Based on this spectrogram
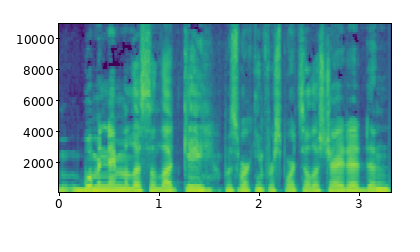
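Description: A woman with a fairly low pitch and an ordinary speaking voice talks at a fairly quick pace with ordinary pitch variation, recorded dry and close with no echo. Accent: American. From Brooklyn, New York. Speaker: veteran hockey sportswriter. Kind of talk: interview storytelling.

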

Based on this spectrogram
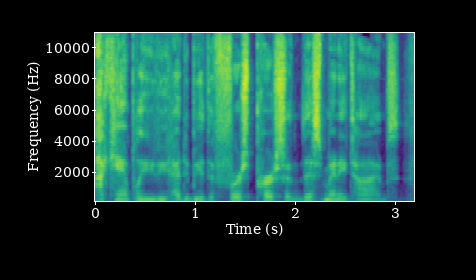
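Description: A man with an American accent talks at a very fast pace with lively intonation. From US Midwest. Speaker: comedian and actor. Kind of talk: casual chat. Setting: studio.

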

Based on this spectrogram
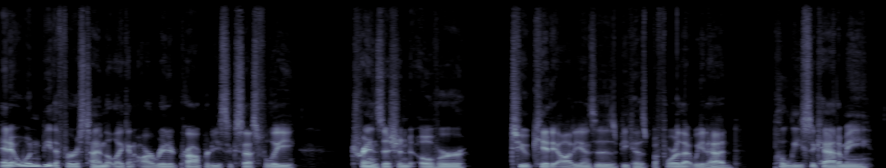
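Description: A man with a plain, everyday voice and fairly low pitch speaks at a fairly quick pace with fairly even intonation, on a very clean recording with a silent background and a dry, close sound with no echo. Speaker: comics podcast co-host. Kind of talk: casual chat.

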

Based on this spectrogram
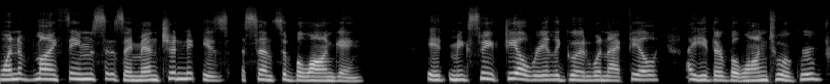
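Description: A woman speaks in a normal speaking voice at medium pitch and a moderate pace. The recording is very clean with a silent background, dry and close with no echo. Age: 60s. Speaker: gratitude and mindfulness expert. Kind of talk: interview.

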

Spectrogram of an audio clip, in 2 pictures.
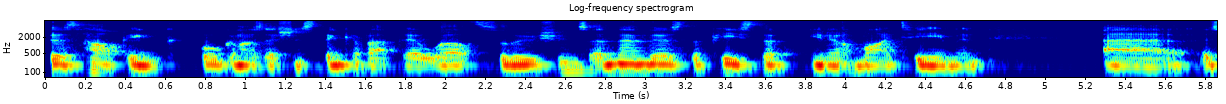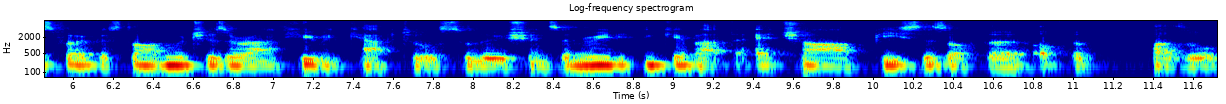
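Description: Speaking very fast, this man has a New Zealand accent. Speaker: talent management consultant. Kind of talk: interview. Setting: remote call.

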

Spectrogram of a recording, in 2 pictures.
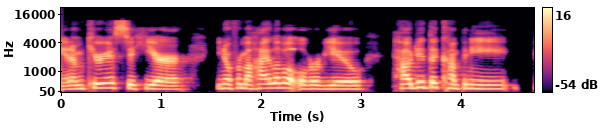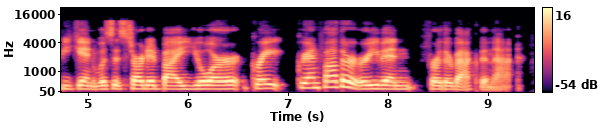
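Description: A woman with an ordinary speaking voice and an American accent talks at a moderate pace, her pitch medium. Her pitch varies in an ordinary way against a quiet background. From New York State, US. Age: 20s. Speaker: podcast guest co-host. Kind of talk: interview.

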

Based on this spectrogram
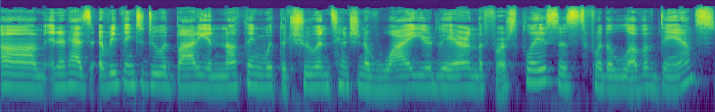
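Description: On a very clean recording with a silent background, a woman talks at a fairly quick pace with fairly even intonation, a bright, sharp tone and a fairly low pitch. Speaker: choreographer. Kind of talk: interview.

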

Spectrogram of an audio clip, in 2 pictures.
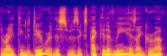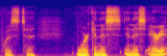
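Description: Recorded very clean with a silent background and a dry, close sound with no echo, a man speaks in a somewhat breathy voice at a fairly low pitch. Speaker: professor. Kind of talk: casual interview.

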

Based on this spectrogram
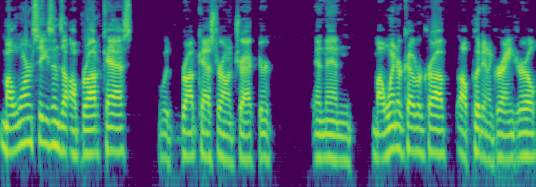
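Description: A man with a West Texas accent talks at a fairly slow pace, medium in pitch with ordinary pitch variation. The sound is dry and close, with no echo. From Texas Panhandle. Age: 40s. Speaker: farmer. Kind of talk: casual chat.

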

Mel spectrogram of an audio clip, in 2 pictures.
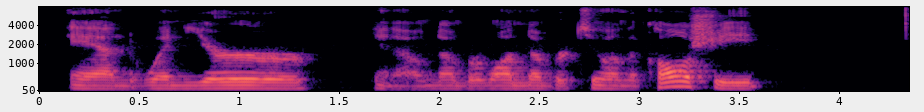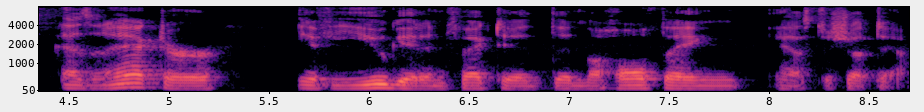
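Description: This is a man with a plain, everyday voice, fairly low in pitch. His intonation stays fairly even at a moderate pace. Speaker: TV editor and podcast co-host. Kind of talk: casual chat. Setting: video call.

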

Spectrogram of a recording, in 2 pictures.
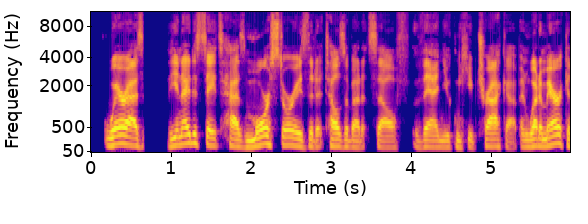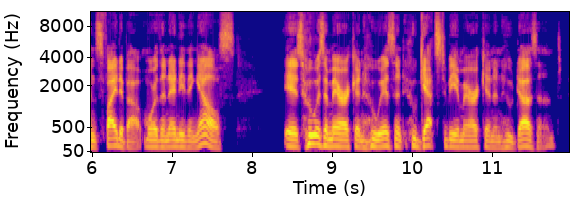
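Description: A man speaks in an ordinary speaking voice at a medium pitch, with ordinary pitch variation. His pace is fairly quick, and the recording is very clean with a silent background. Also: dry, close sound with no echo. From Canada. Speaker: professor. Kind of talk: panel discussion.

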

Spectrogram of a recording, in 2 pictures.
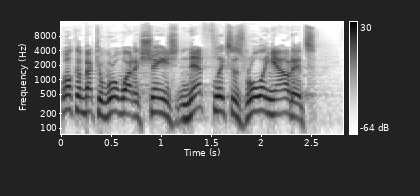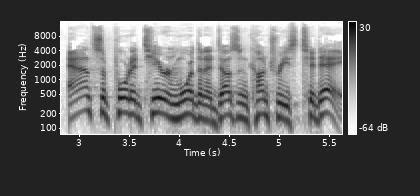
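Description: A man's voice with vocal fry, dry and close with no echo, on a very clean recording with a silent background. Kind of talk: newsreading. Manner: brisk, crisp, authoritative anchor delivery.

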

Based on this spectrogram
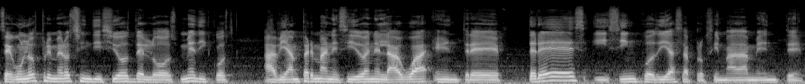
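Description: A man with an ordinary speaking voice talks at a fairly slow pace and medium pitch, with ordinary pitch variation and very even loudness. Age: 30s. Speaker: true crime podcast narrator. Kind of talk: scripted storytelling narration.

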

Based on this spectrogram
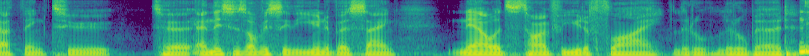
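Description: A man with an Australian accent, a fairly low pitch and a fairly quick pace. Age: 30s. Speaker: podcast co-host. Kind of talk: casual chat.

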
